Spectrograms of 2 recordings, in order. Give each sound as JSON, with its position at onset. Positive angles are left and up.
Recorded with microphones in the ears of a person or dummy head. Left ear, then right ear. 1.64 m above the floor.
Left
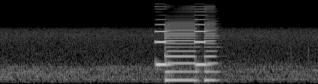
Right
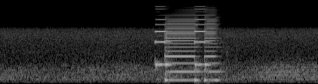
{"t": 1.6, "sound": "an alarm", "side_deg": 20, "distance_m": 2.5}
